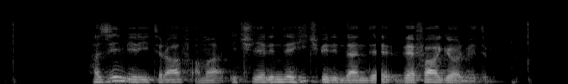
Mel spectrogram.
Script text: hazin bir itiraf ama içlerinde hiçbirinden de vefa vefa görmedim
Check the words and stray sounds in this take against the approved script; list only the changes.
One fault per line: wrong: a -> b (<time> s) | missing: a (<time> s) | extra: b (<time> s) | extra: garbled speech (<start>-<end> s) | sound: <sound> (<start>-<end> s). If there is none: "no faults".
sound: dropout (3.8-3.8 s)
missing: vefa (4.4 s)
